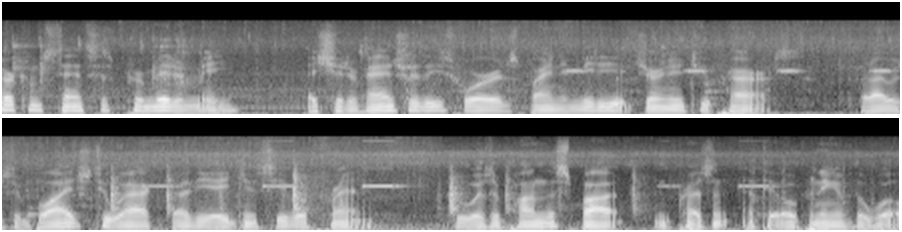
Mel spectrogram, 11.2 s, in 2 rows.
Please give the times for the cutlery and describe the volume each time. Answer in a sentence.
The cutlery can't be heard in this clip.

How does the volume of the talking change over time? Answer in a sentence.
The volume of the talking stays about the same.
